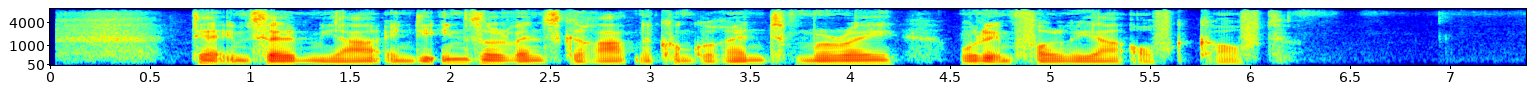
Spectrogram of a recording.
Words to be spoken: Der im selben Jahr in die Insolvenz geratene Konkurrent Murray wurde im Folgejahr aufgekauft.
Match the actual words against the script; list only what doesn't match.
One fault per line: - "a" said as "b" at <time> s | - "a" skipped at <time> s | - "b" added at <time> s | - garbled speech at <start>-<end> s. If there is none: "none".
none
